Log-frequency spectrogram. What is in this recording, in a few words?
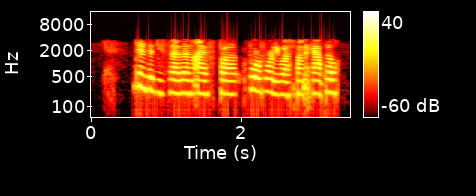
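Police District Dispatch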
